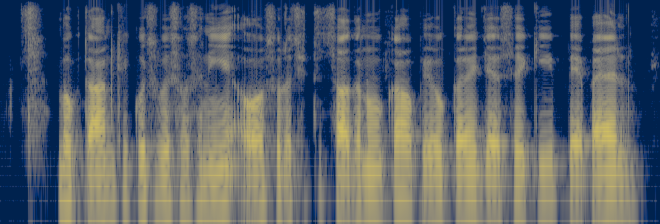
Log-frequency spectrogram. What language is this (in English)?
Hindi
